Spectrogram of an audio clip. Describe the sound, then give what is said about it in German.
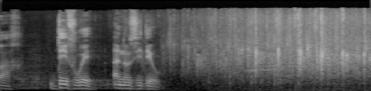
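A voice rings out loudly for about two seconds, then invited guests on two stands in front of the Panthéon greet Josephine Baker's coffin with dense, steady applause and scattered cheering continuing to the end. “Mit Jubel und Applaus begrüßten auch die geladenen Gäste auf den zwei Tribünen direkt vor dem Pantheon den Sarg Bakers.”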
